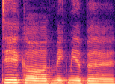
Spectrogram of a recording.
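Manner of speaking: put-on weird, strange little-girl accent. Talking about Jupiter and travel, quoting a Forrest Gump scene in Jenny's weird accent. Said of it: "I don't know why she had that weird accent".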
